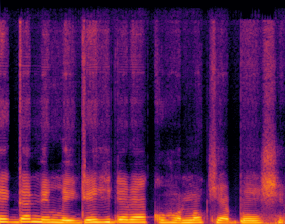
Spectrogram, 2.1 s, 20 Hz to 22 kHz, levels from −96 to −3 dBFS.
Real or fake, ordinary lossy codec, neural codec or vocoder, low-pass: fake; none; codec, 44.1 kHz, 2.6 kbps, SNAC; none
